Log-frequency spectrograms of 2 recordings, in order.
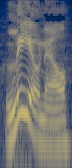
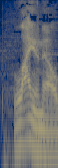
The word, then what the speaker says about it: Lionel: Pronounces his name Lionel, like Leo, not Lionel, like lion.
